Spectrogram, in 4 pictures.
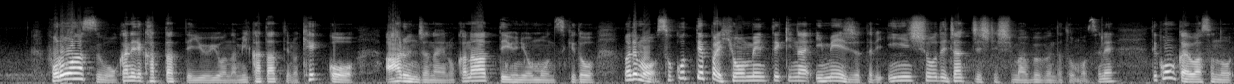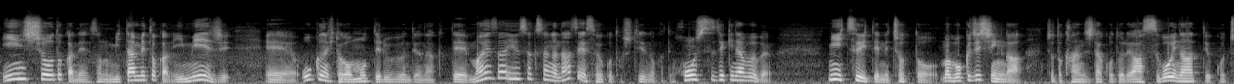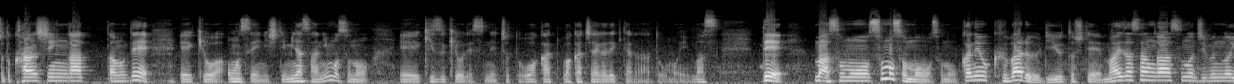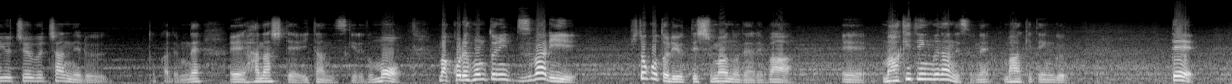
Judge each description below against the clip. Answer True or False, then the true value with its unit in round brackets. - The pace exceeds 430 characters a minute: True (460 characters per minute)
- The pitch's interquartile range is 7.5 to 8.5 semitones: True (8.2 semitones)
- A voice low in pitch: True (130 Hz)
